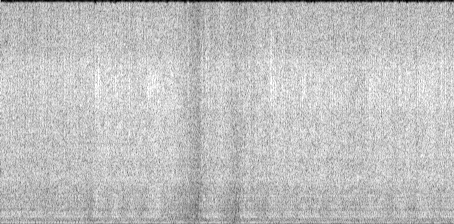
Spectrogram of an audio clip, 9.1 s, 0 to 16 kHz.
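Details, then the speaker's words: 1978 Camaro 350 V8 warmed to 190 degrees, exhaust installed, idling: light, fast lifter ticking over the exhaust burble; lifters need resetting/adjustment. "now with the exhaust on there i can hear the lifters rattling so now i can go and uh go through and reset those"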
